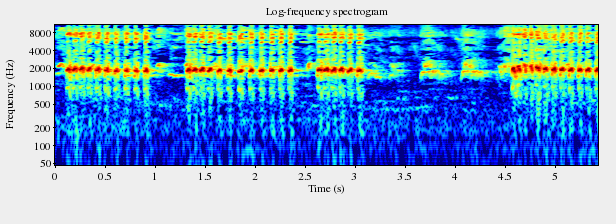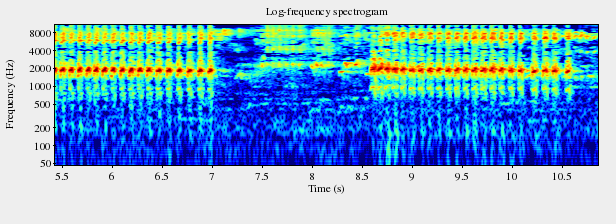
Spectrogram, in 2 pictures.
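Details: Sijambul songbird from Indonesian bird-keeping circles, singing vigorously: long bursts of rapid, harsh rattling notes repeated in fast trains, broken by short pauses and a few twisting chatters between bursts.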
